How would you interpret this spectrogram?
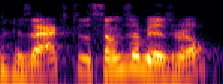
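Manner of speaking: normal talking voice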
